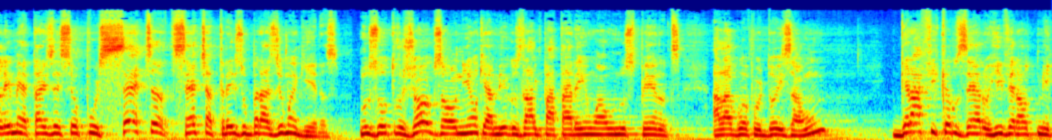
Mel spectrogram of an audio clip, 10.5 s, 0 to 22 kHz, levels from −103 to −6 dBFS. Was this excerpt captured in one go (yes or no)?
no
